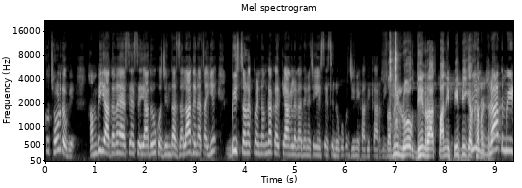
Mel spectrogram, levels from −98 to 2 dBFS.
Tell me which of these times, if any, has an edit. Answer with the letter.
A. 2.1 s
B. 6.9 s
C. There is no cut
B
